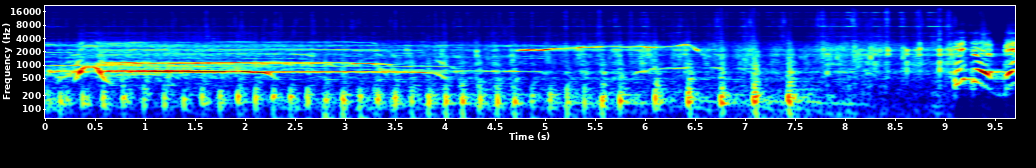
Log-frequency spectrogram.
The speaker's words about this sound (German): Deswegen ist es toll, dass ihr heute alle hier seid. Applaus!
